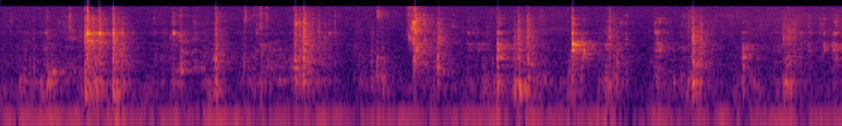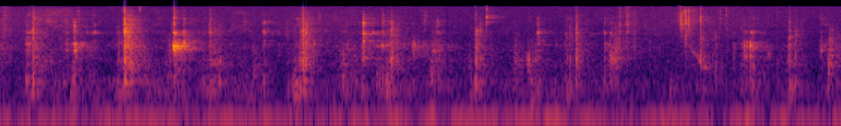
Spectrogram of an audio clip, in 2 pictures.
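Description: Close-miked chewing of a mouthful of ice cream bar with a hard, crackly coating: a continuous run of small crunches and clicks, several a second.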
